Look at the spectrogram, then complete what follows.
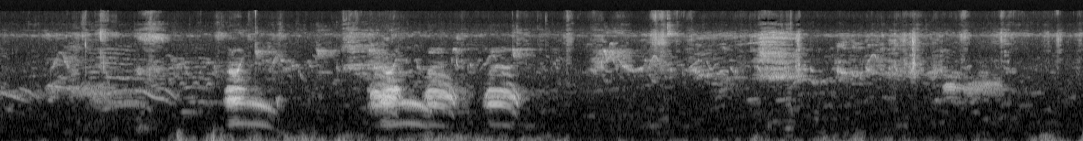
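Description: A crow cawing, four short caws between about two and five seconds in.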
